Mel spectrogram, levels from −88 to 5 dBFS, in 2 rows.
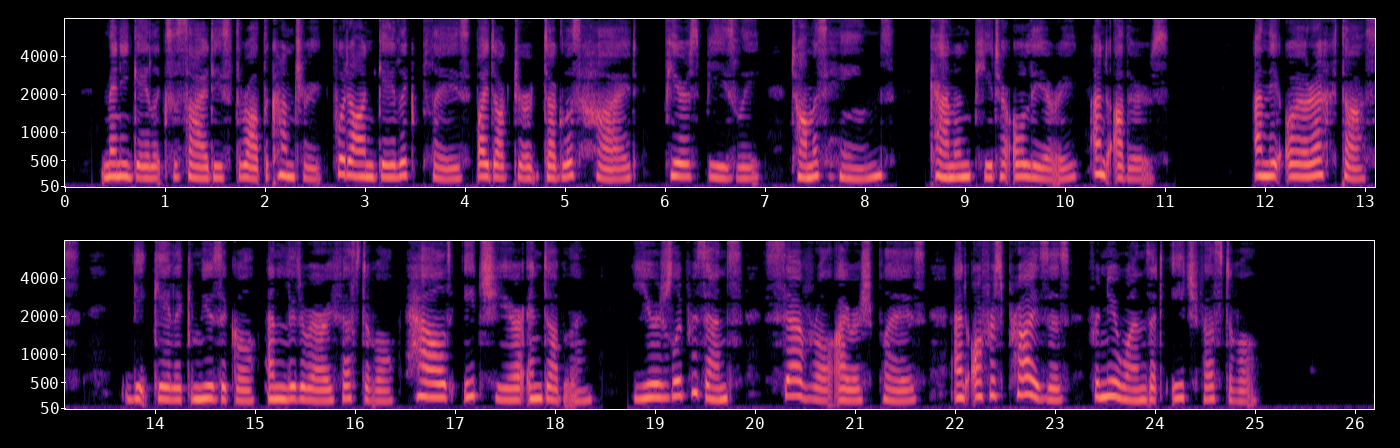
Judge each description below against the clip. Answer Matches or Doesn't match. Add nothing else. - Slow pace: Matches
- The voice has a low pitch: Doesn't match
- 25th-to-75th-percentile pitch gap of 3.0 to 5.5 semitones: Doesn't match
